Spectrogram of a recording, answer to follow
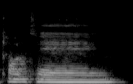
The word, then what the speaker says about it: content: say the job of content creator then it should be content the first syllable but if the stress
